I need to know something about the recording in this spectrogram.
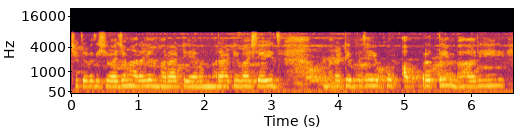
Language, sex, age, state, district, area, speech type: Marathi, female, 18-30, Maharashtra, Nanded, urban, spontaneous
